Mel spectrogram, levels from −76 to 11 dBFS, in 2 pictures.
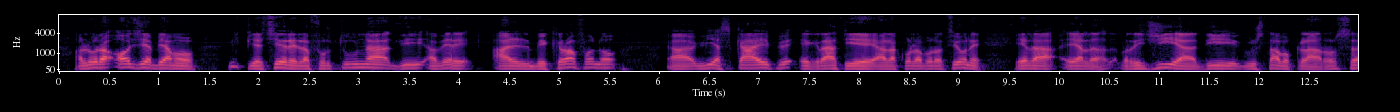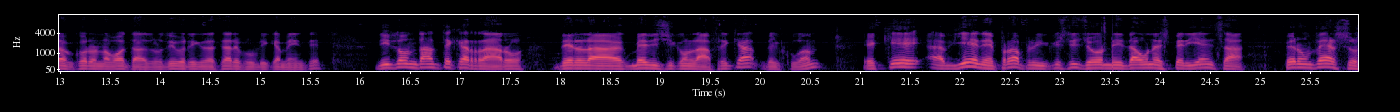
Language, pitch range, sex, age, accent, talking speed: Italian, 110-145 Hz, male, 60-79, native, 130 wpm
